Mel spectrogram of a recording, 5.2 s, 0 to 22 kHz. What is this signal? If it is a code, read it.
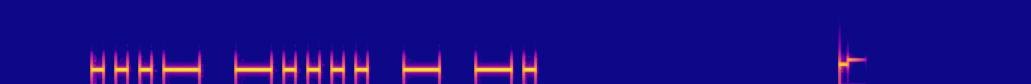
Morse code, heard as a keyed tone, about 20 wpm, 700 Hz. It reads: V6TN
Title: All Cut Numbers - 4-Digit 20wpm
